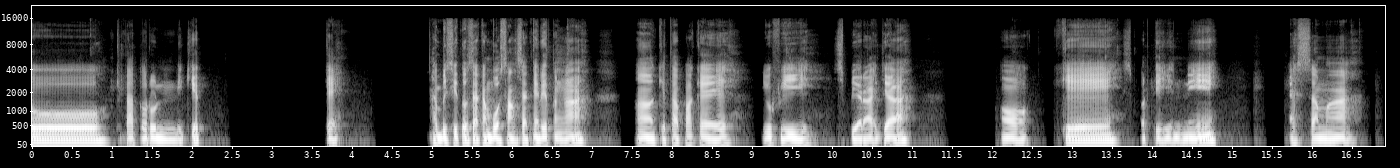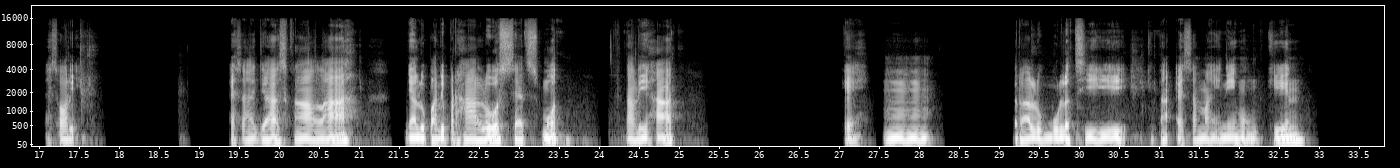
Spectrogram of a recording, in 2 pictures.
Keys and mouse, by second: 0.9 g, 3.7 click, 5.2 click, 6.5 shift+a, 8.9-9.4 middle drag, 10.4 g, 12.2 middle click, 13.0 middle drag, 13.5 shift+middle drag, 13.9 g, 15.2 s, 18.4 ctrl+z, 19.0 s, 20.1 middle click, 20.7 g, 24.1 click, 24.8 click, 25.7 g, 28.2-28.6 middle drag, 29.0 shift+middle click, 29.7 click, 32.9 click, 33.6 click.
